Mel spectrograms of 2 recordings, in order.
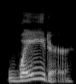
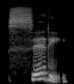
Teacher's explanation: Lastly, T-flapping is common in American English, where the T sound in the middle of words like water or city sounds softer, almost like a D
